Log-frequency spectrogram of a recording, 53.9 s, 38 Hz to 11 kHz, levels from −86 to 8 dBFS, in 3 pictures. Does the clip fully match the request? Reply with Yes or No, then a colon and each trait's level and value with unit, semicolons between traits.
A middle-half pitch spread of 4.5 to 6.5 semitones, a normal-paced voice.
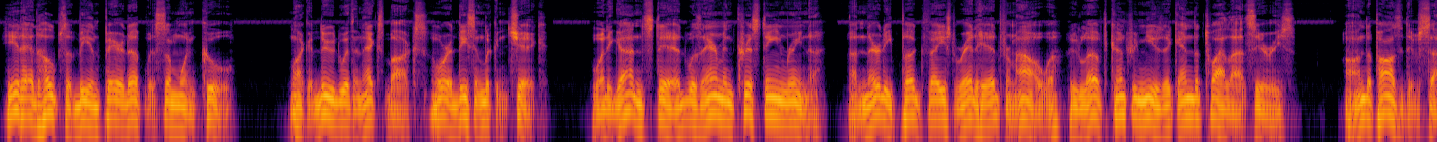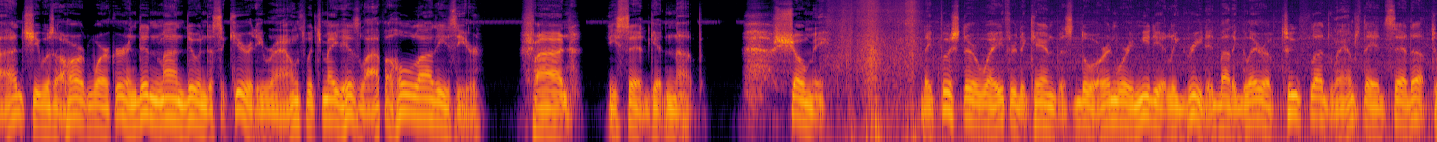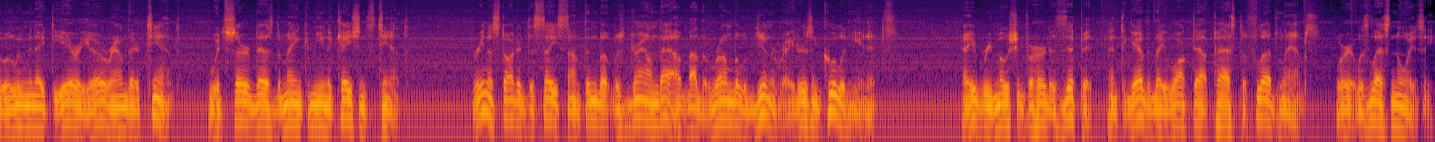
Yes: average, 5.3 semitones; average, 165 wpm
